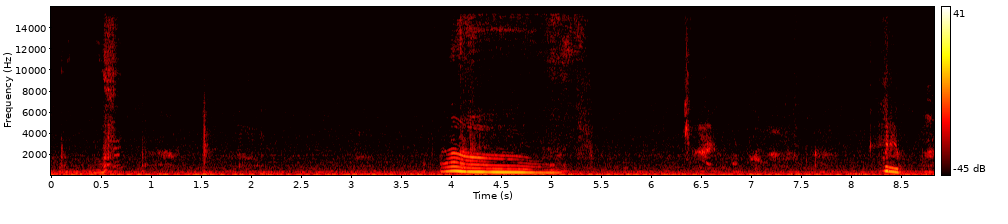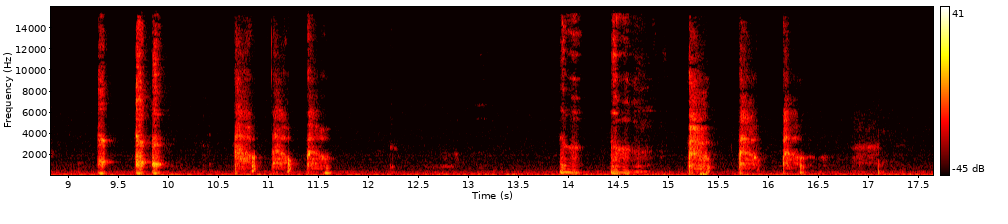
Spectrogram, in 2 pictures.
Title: Baby fakes coughing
